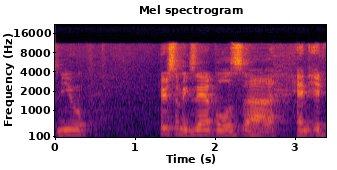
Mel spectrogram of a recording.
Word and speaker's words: mu: of mu so remember this mu symbol here is it's that's kind of how it's pronounced is mu here's some examples and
